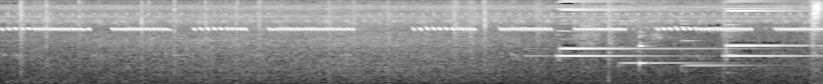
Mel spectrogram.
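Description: Night crickets chirping: a high, even-pitched trill in short bursts, about one a second, with brief gaps between. About five and a half seconds in, soft sustained chime-like music notes enter over it.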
